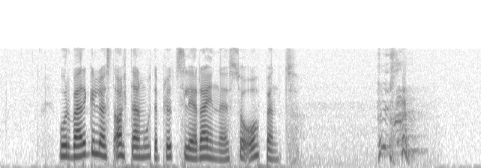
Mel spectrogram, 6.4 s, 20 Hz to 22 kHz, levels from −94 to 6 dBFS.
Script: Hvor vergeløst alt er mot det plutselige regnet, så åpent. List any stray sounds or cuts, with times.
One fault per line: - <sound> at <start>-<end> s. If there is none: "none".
- sneeze at 5.0-5.7 s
